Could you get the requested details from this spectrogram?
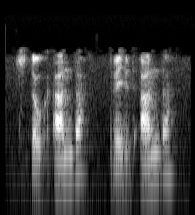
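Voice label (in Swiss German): "stockanta", Alsatian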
